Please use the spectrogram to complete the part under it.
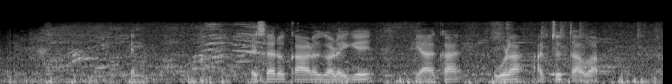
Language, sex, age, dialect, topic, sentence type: Kannada, male, 18-24, Northeastern, agriculture, question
